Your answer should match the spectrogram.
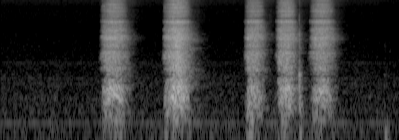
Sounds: Sniff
